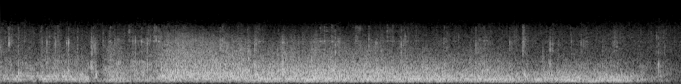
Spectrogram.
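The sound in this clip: A thunderstorm with lightning, with heavy rain roaring steadily and deep thunder rumbling continuously underneath, loud and unbroken throughout.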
